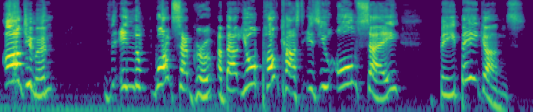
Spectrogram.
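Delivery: loud, slow, laughing rant; laughing indignation. Real, not acted. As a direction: laugh through the complaint.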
